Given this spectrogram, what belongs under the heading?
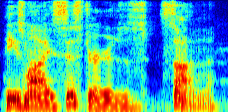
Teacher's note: the words sisters boys and moms all make a z sound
